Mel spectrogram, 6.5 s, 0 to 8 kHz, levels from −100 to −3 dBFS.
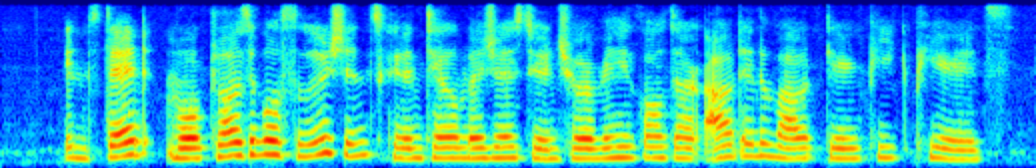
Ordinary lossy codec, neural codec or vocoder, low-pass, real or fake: none; codec, 16 kHz, 4 kbps, FreqCodec, smaller model; 7.2 kHz; fake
